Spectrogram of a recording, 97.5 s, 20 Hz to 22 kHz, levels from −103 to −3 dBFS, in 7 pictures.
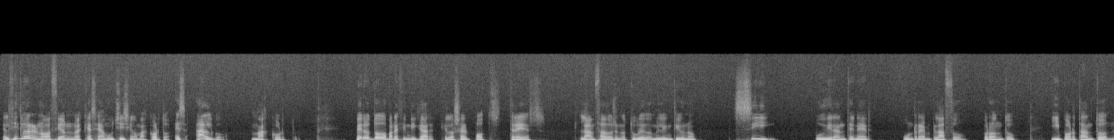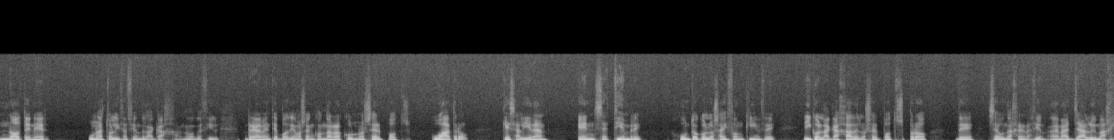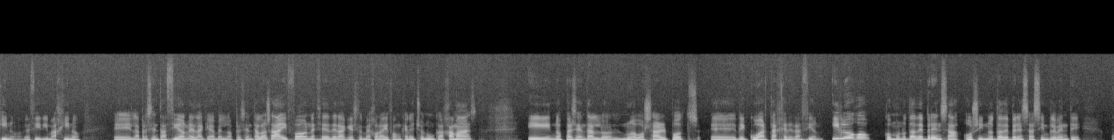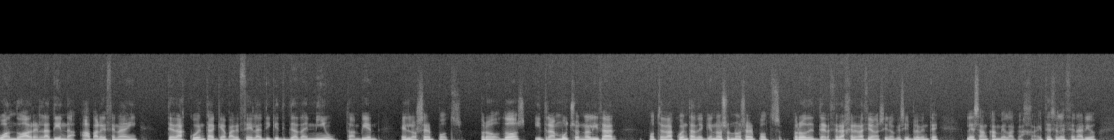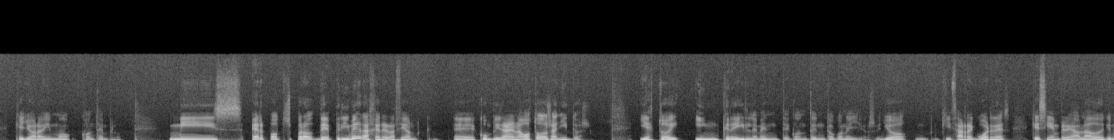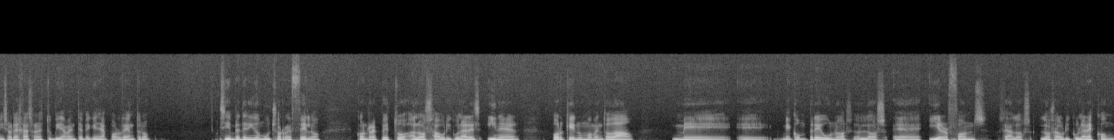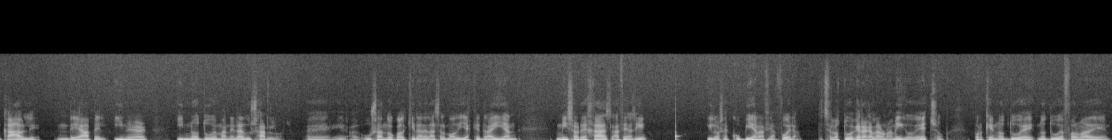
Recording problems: hiss; faint; throughout; 25 dB below the speech

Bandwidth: 13.5 kHz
